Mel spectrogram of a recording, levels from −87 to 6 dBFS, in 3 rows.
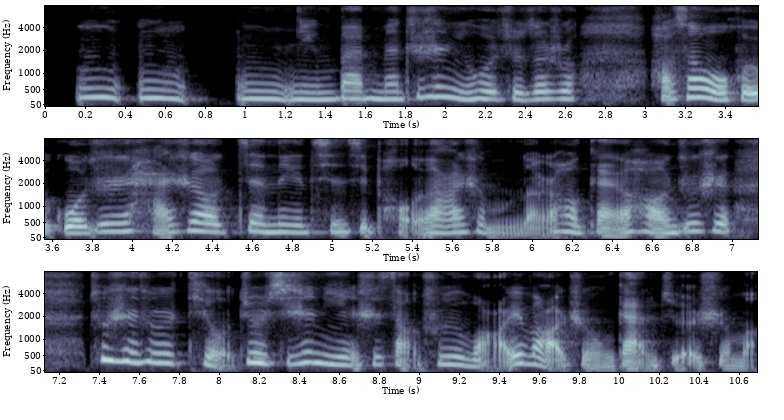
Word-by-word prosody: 嗯 275 0 0
嗯， 245 -4 -2 0.2
嗯， 235 - -3 0.2
明 210 0 0
白 235 0 +1
明 235 - 0
白。 225 - +1
就 245 +6 -5
是 295 0 +1
你 245 -6 0
会 225 0 +1
觉 210 -1 -3
得 220 +2 +1
说 225 0 -2 0.3
好 - - -1
像 275 -1 +4
我 215 -5 +6
回 200 -1 +3
国 195 0 +4
就 230 - -3
是 240 +1 +1
还 250 - -2
是 265 - -1
要 245 -2 +5
见 230 +1 -2
那 225 - 0
个 215 - -1
亲 225 +1 -3
戚 - - -3
朋 - - -7
友 - - -3
啊 205 - +2
什 225 -1 -5
么 - - -9
的， - - -4
然 - - -3
后 230 -2 +1
感 205 - -1
觉 - - +2
好 235 - 0
像 205 - +2
就 245 +2 -2
是 245 -1 -1 0.4
就 385 - +5
是 330 -3 +4
就 305 -2 +2
是 280 - +2
挺 270 - -2
就 300 - +3
是 285 - +5
其 265 -1 -1
实 300 - +2
你 265 -4 +2
也 230 - 0
是 235 - -4
想 235 - -3
出 250 - -5
去 235 - +2
玩 205 - -1
儿 - - 0
一 265 - +5
玩 245 - +3
儿 - - +3
这 - - -5
种 - - -5
感 - - 0
觉， - - -5
是 - - -6
吗？ - - -7
235 Hz, 385 characters per minute, -22 LUFS, 220-265 Hz, 0.4 s, 我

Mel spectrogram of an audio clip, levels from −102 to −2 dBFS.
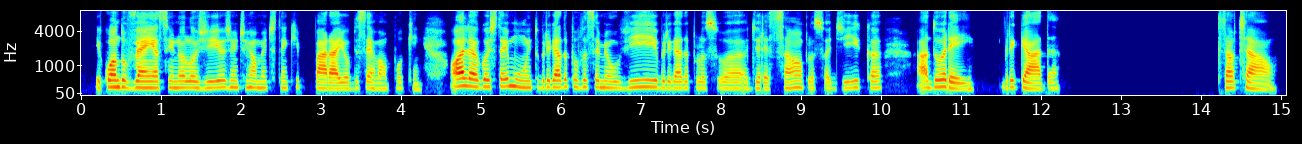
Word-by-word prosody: e - - -8
quando 200 -1 +5
vem, 180 +1 +5
assim, 180 +1 -2
no 180 - -3
elogio 180 0 -1
a 195 - -2
gente 195 0 -7
realmente 180 -1 -5
tem 180 -1 -9
que 200 +2 -16 0.2
parar 165 -2 +5
e 165 - -3
observar 165 -1 -5
um 155 - -10
pouquinho. 155 -3 -14 0.4
Olha 225 +1 +9
eu 205 -2 +5
gostei 215 +2 0
muito, 195 -4 -2
obrigada 195 +1 +1
por 205 -2 -8
você 200 0 -4
me 185 -1 -4
ouvir, 190 +4 -3
obrigada 180 -1 -3
pela 170 -1 -11
sua 165 0 -3
direção, 170 +3 -3
pela 165 - -12
sua - - -3
dica, 180 +3 -6 0.4
adorei, 170 -7 +1 0.3
obrigada. 170 -4 0 2.0
Tchau, 180 0 +1
tchau. 155 -5 -1
180 Hz, 145 wpm, -25 LUFS, 170-195 Hz, 2.0 s, Olha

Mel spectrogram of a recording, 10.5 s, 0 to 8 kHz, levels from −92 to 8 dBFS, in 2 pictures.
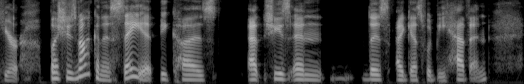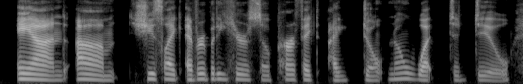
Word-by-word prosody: here," - - -3 0.3
but 215 - 0
she's 220 0 0
not 310 +5 +2
gonna - - -6
say 280 - +6
it - - 0
because, 170 -3 -1 0.3
uh, 175 - +9
she's 195 -3 +1
in 175 -3 -3 0.4
this, 175 -1 +1
I 165 - +3
guess, 155 0 -2
would 160 - -10
be 130 +1 -7
heaven. 175 +2 -2 0.5
And, 175 -5 +7
um, 175 -5 +1
she's 195 -2 +3
like, 180 -2 -2
"Everybody 190 +2 -3
here 180 -1 -8
is 170 - 0
so 160 -2 0
perfect. 175 0 -5
I 150 0 -8
don't 150 +2 -9
know 195 +2 -11
what 170 -5 -4 0.2
to 155 -1 -7
do." 145 -5 -7
175 Hz, 185 wpm, -25 LUFS, 160-190 Hz, 0.5 s, uh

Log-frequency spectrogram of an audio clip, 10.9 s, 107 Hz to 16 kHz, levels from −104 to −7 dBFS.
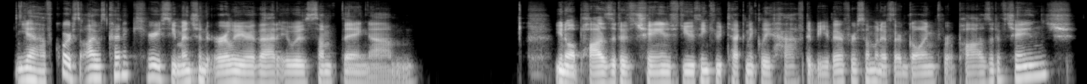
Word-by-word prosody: Yeah, 135 -1 +3
of 115 +1 -7
course. 175 -7 +2
I 155 - +2
was 155 0 +1
kinda 180 +3 -1
curious, 165 -6 -1
you 115 - +2
mentioned 120 +2 +2
earlier 110 0 +4
that 105 0 0
it 110 - -3
was 110 -1 +1
something, 110 -1 -1
um - - -7 1.4
you - - +6
know, - - +7
a - - +1
positive 105 +1 +2
change. 110 -1 +2
Do 110 - -1
you 110 - +3
think 120 +1 -1
you 110 - 0
technically 105 -1 -2
have 105 0 -9
to - - -3
be 100 - -4
there 115 +3 0
for 120 +1 -4
someone 120 0 -3
if 100 - -2
they're 100 - -2
going 100 +1 -2
through 105 - -9
a - - -14
positive 105 +6 -6
change? 165 +7 0
110 Hz, 210 wpm, -24 LUFS, 105-130 Hz, 1.4 s, know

